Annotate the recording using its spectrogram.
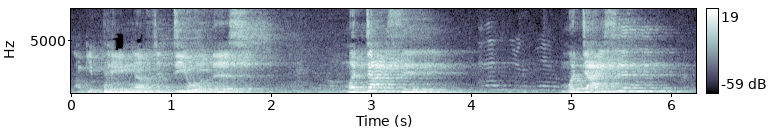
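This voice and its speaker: A man plays a flustered substitute teacher in a school comedy skit, easily riled and full of threats. His voice is high and he drags out his words in exasperation. It carries from a distance through a big hall with long reverb. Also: wildly swooping pitch, slight background noise, full character voice. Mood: furious, flustered. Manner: flustered, exasperated, threatening, drawn-out name calling. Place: large indoor school assembly hall.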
